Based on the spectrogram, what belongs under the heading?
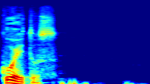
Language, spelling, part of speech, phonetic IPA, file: Russian, коитус, noun, [ˈkoɪtʊs], Ru-коитус.ogg
- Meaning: coitus (sexual interaction)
